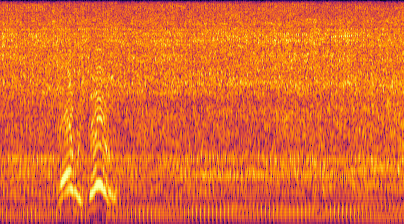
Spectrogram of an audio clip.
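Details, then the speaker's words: Homemade air-cooled outboard from a cheap lawn mower engine, after quitting earlier (maybe water): small single-cylinder runs a steady, even beat, no misfires or stumbles, driving the propeller forward and reverse; sounds healthy. "sounds nice forward reverse"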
